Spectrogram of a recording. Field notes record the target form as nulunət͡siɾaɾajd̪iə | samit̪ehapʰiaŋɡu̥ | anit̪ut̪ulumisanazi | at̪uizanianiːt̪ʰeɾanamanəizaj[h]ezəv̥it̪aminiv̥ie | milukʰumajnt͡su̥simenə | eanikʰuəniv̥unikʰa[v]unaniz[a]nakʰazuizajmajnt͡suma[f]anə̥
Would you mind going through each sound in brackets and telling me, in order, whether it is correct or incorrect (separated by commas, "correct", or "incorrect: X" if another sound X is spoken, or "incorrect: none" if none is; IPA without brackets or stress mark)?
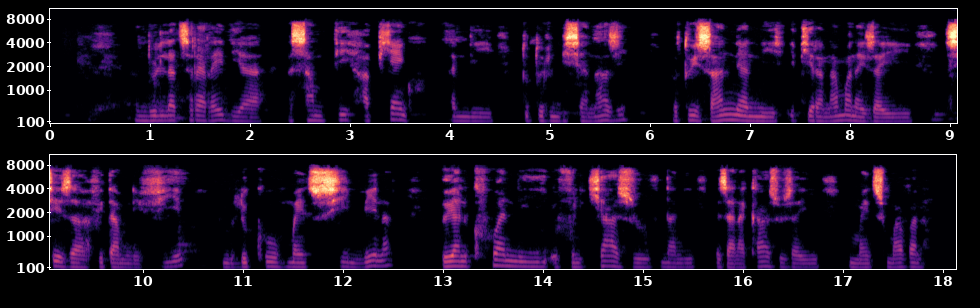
incorrect: s, incorrect: z, correct, incorrect: v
